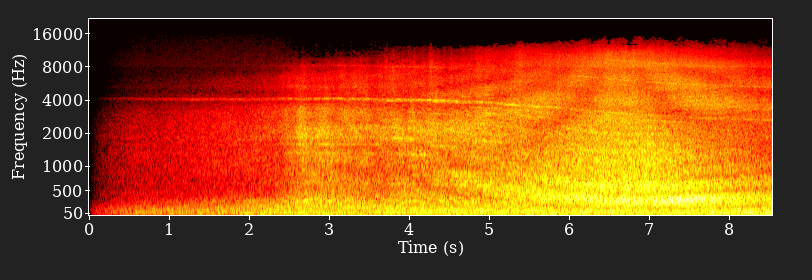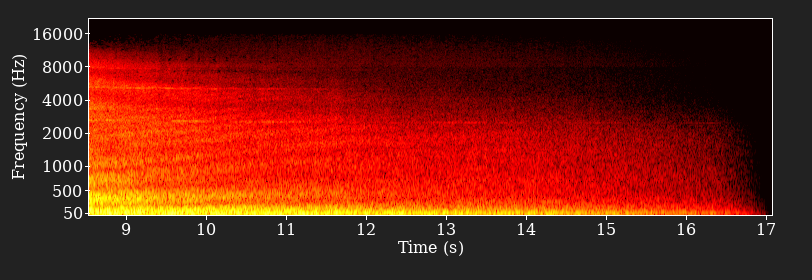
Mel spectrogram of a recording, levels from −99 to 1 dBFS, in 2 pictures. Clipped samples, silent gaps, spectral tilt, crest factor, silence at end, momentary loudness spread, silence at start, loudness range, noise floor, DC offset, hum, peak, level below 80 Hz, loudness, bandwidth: under 0.1%; none; -5 dB/octave; 18 dB; 1.65 s; 25 LU; 0.55 s; 20 LU; -62 dBFS; under 0.1%; none; 0 dBFS; -26 dBFS; -17 LUFS; 13 kHz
